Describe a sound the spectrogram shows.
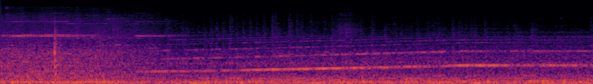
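A subway train's motor whines and rises in pitch.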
